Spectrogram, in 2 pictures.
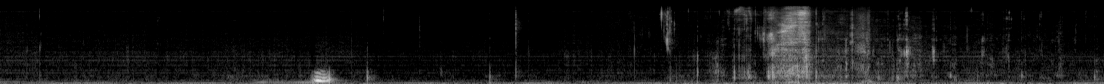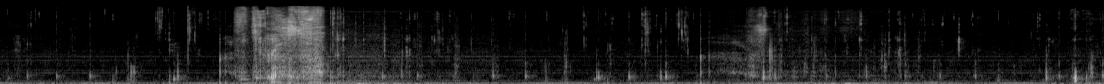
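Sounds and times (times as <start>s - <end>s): soft chewing with wet clicks: 4.1s - 5.4s, 6.3s - 22.0s.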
